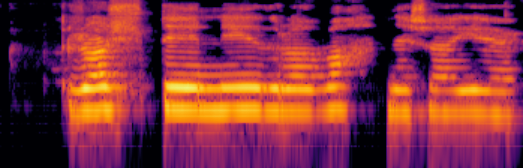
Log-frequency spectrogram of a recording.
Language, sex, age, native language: Icelandic, female, 11, Icelandic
